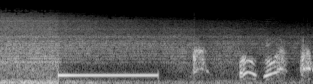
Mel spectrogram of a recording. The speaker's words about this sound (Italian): Eh, ma puoi abbassare il volume del cane?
